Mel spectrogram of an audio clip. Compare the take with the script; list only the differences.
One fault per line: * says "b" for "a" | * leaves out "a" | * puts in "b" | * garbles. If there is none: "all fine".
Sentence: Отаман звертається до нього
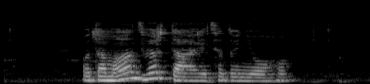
all fine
